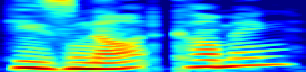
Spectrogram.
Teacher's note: Say it with the rising tone of a question.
